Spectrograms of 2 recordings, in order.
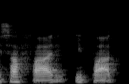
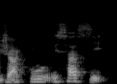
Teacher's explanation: as vogais átonas finais, como em safari e pato, são frouxas em relação às tônicas finais de jacu e saci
